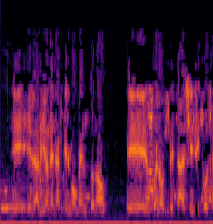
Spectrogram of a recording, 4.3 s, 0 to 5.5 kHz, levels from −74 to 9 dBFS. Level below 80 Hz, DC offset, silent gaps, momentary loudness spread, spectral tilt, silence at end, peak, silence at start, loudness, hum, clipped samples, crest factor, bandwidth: -50 dBFS; 3%; none; 8 LU; -4 dB/octave; 0 s; -2 dBFS; 0 s; -17 LUFS; none; under 0.1%; 16 dB; 5 kHz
